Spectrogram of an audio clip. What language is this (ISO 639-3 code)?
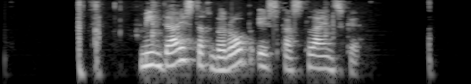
fry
